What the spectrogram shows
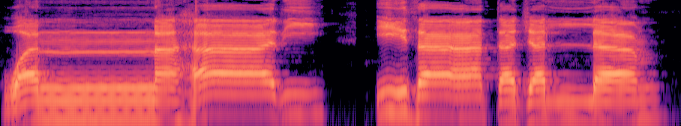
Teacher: the noon shadda has to make the full nasal sound in the nose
